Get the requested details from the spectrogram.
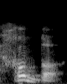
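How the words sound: The word ends in an o vowel. This is the Western dialect form. "هم بيقولوا خبوا"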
